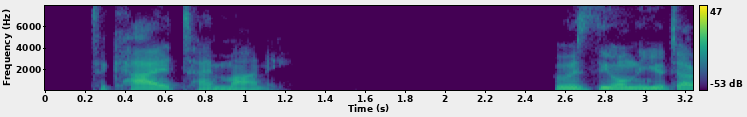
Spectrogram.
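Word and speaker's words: Taki Taimani: Minnesota Vikings get 1.5 against the New York Giants in New Jersey, and it is, Tanner, pronunciation? Takai Taimani, who is the only Utah representation.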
